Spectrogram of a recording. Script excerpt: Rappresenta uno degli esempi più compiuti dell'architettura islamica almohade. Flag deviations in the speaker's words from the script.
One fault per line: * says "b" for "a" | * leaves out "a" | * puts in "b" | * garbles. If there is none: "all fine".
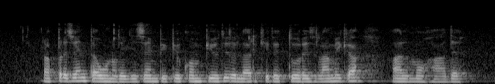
all fine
